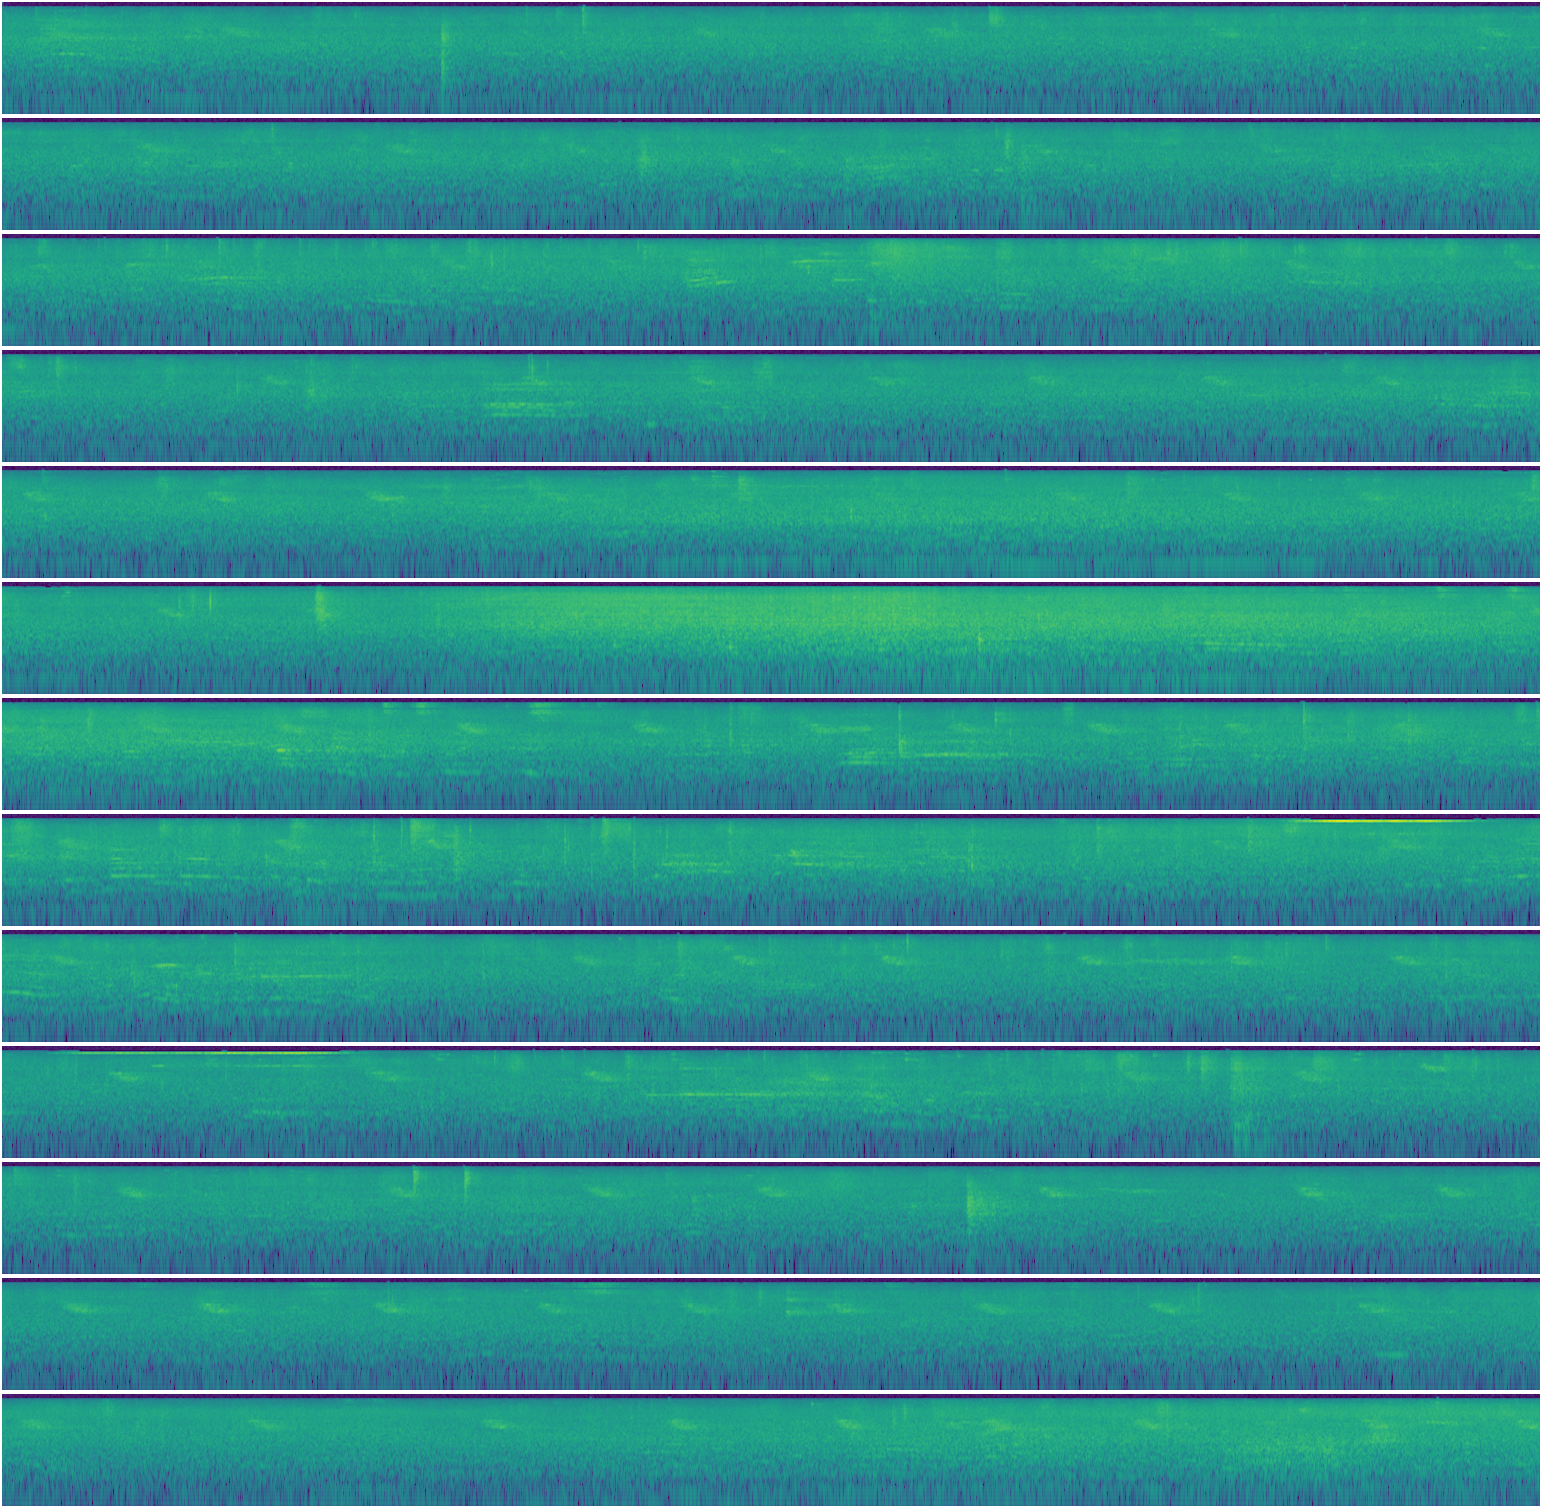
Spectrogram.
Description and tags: city square calm traffic wet quality and distant people in front of opera Marseille, France MS
calm, city, France, quality, square, traffic, wet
